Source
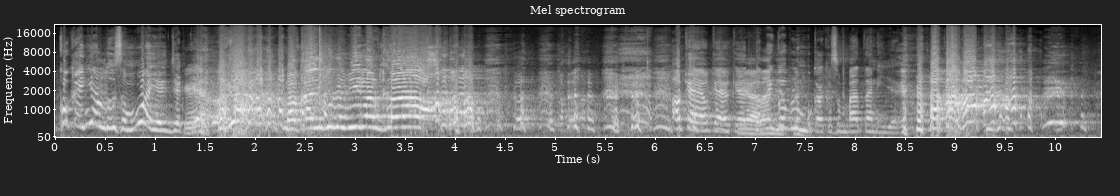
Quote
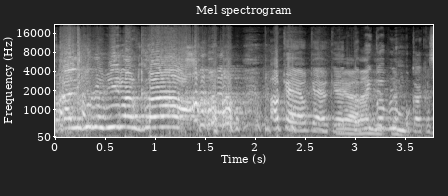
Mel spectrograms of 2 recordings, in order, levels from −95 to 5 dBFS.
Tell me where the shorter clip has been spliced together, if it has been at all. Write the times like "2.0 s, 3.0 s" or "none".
2.0 s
